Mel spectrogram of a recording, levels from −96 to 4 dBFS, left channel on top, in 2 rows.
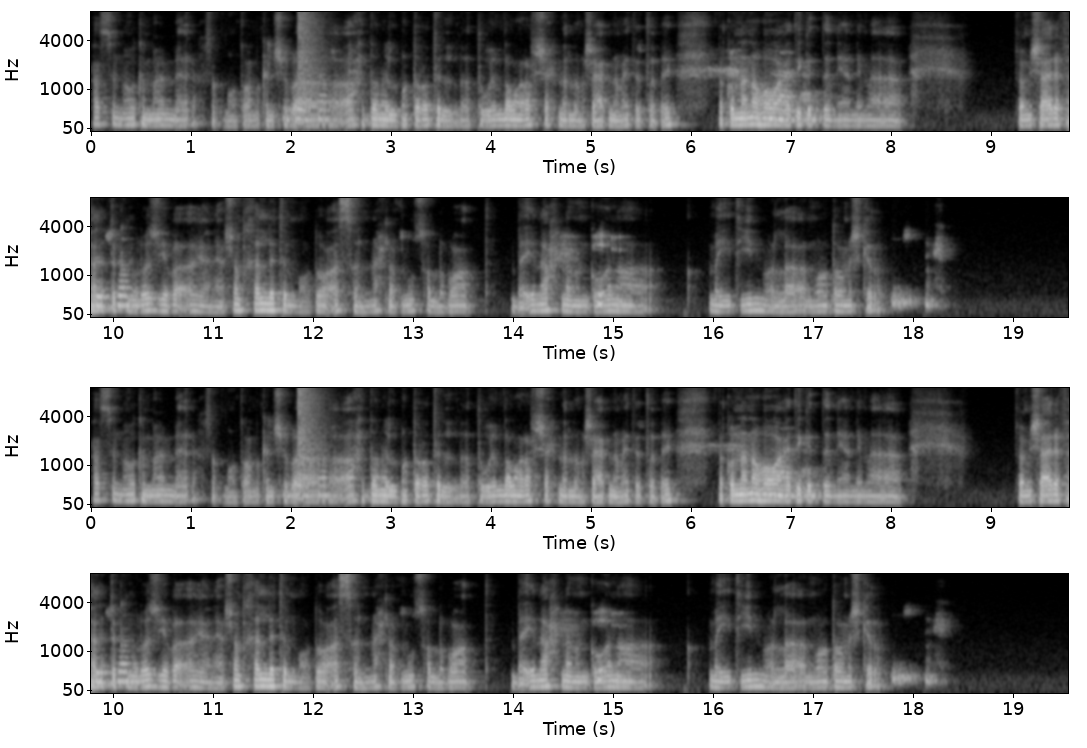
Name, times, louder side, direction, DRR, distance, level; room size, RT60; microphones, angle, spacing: voice 1, 0.0-8.7 9.3-13.6 14.0-15.3 16.0-17.7, right 1 dB, 5° right, 9 dB, 0.3 m, -28 dB
voice 2, 1.9-2.4 6.3-6.5 6.8-7.3 9.8-10.2 14.5-15.1 17.8-18.3, left 1 dB, 40° left, 6 dB, 1.1 m, -30 dB
sound 1, 2.0-3.1 3.4-3.5, right 3 dB, 25° right, 0.9 m, -39 dB
5.9 x 5.3 x 4.9 m, 0.35 s
head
